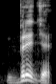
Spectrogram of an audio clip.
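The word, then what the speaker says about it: bridge: silent हो जाता तो इसे ब्रिज नहीं पढ़ेंगे इसे पढ़ेंगे ब्रिज अब देखिए आगे देख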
